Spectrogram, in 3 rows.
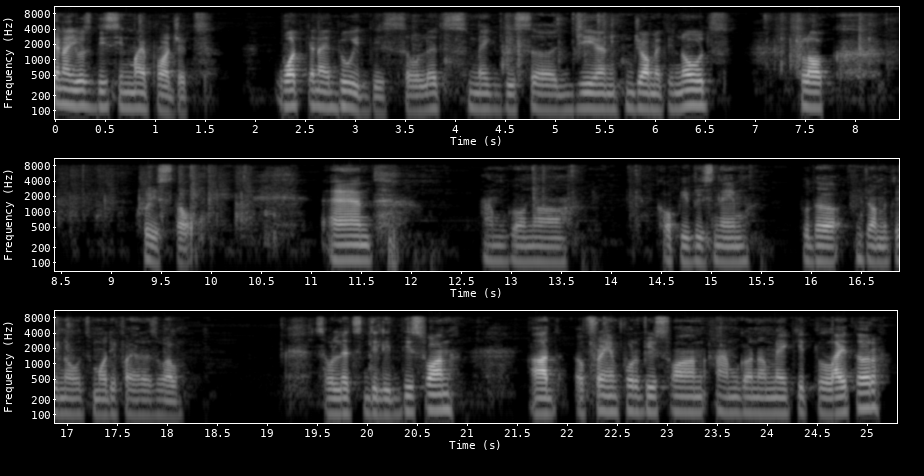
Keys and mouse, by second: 13.1 F2, 15.2 click, 16.8 ctrl+v, 19.4 click, 20.1 click, 21.0 click, 22.1 ctrl+j, 23.6 n, 24.9 click.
